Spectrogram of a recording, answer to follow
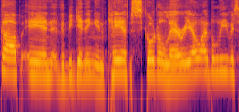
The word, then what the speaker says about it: Scodelario: So we pick up in the beginning in Scodelario, I believe is how you say her name.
